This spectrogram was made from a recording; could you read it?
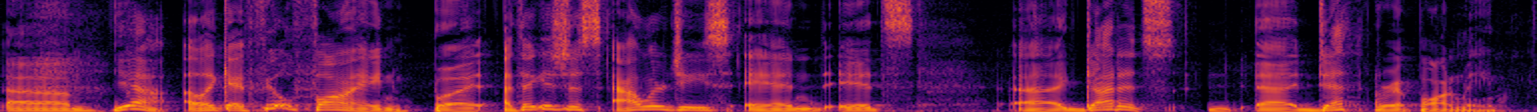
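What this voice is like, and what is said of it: Hoarse, strained, tired voice. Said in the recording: “my voice is fucked up ... my voice is a little bit hoarse ... it sounds like my voice is like strained and tired”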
